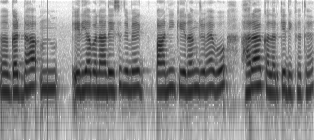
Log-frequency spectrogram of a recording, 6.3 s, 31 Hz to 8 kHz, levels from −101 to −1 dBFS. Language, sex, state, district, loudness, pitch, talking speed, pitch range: Surgujia, female, Chhattisgarh, Sarguja, -18 LUFS, 230 Hz, 160 wpm, 220-240 Hz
